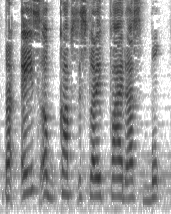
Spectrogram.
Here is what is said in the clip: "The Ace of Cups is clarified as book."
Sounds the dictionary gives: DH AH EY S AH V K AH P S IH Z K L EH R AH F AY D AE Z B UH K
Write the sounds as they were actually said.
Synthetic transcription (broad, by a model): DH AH EY S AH B K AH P S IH S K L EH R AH F AY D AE S B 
